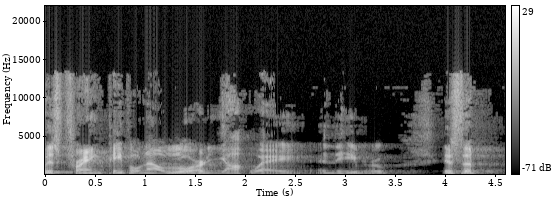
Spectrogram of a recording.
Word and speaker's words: Yahweh: The Hebrew is the tetragrammaton. Uh, we pronounce it as Yahweh.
